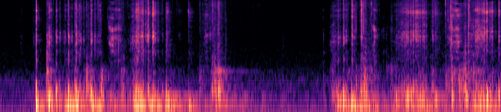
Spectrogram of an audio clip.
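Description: A solid rectangular yellow soap bar is held in the hand and scraped and cut with a utility knife blade, breaking off crumbly shavings. Dense, dry scratching and crisp cutting strokes come in bursts, with a quieter pause in the middle before the scraping picks up again.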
